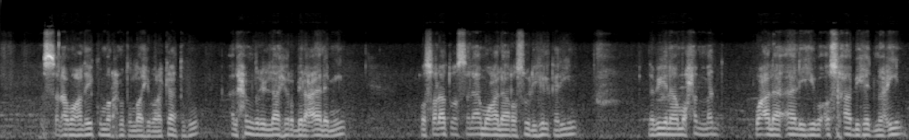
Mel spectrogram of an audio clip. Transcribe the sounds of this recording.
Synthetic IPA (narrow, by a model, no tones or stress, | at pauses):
ʔasːalaːmʊʕalajkʊmwɑɾˤɑħmat̪ʊlːɑːhɪwbɑɾˤɑkaːt̪ʊhʊ | ʔalħamd̪ʊlɪlːaːɦɪɾˤɑbːɪlʕaːlamiːn | wɑsˤːɑlaːt̪ʊwasːalaːmʊʕalaːɾˤɑsuːlɪɦɪalkaɾiːm | nabɪjːɪnaːmʊħamːad̪ | waʕalaːʔaːlɪhɪwɑʔɑsˤħɑːbɪhʔad͡ʒmaʕiːn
